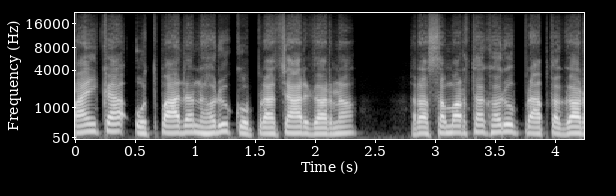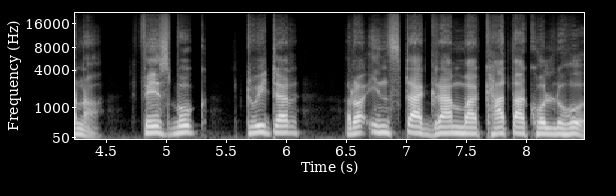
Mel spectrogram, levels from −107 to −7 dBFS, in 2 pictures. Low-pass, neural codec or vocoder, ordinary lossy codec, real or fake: none; autoencoder, 48 kHz, 128 numbers a frame, DAC-VAE, trained on Japanese speech; none; fake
